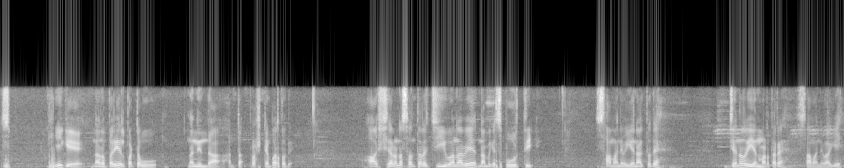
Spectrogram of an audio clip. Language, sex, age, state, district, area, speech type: Kannada, male, 60+, Karnataka, Bellary, rural, spontaneous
